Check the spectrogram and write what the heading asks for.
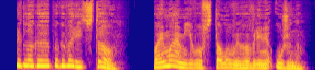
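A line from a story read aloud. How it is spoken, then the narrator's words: Sighing. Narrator (Russian): вздохнула Кира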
